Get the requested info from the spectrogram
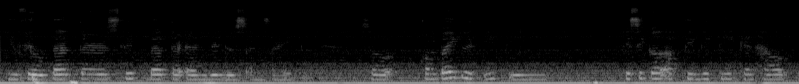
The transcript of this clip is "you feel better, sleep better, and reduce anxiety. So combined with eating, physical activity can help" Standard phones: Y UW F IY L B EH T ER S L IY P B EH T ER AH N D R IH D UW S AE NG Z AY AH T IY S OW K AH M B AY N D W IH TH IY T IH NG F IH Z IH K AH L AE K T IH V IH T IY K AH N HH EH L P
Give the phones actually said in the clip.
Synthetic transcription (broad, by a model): Y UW F IY L B EH T ER S L IY P B EH T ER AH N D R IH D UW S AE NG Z AY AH T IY S OW K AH M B AY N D W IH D IY T IH NG F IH S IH K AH L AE K T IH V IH T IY K AH N HH EH L P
